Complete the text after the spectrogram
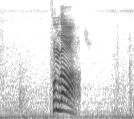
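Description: An elderly man calls out a name loudly.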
